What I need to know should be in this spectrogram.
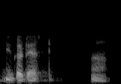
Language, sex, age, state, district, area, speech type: Sanskrit, male, 60+, Karnataka, Dakshina Kannada, rural, conversation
